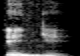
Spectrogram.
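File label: "n", Spanish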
